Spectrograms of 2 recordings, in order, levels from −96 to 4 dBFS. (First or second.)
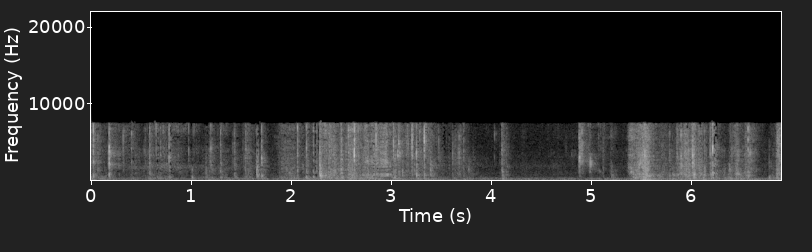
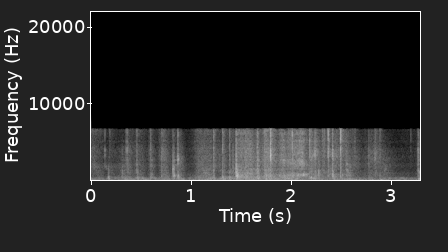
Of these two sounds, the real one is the first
